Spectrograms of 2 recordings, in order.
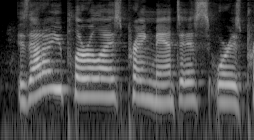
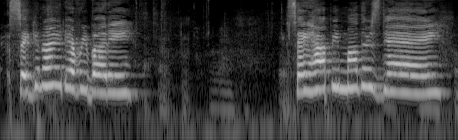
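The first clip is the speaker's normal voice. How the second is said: much higher, cutesy pet voice; high, sing-song sign-off voiced for the dog; 8 semitones higher, 3 dB louder than usual. Real, not acted. Owner voicing her pug's goodnight to viewers, high and cutesy. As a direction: say goodnight on behalf of the pug. Signing off for the pug.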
